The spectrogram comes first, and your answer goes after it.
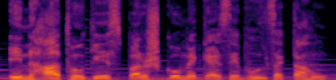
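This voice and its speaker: Man playing a slow-spoken old village headman. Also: fairly high pitch. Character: elderly village headman and grandfather, grave, affectionate. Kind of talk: Hindi animated story acting. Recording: faint music behind the voice.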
